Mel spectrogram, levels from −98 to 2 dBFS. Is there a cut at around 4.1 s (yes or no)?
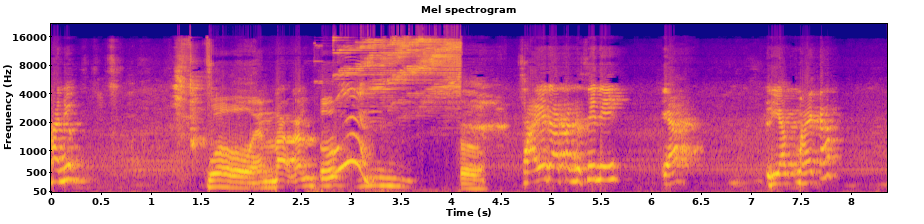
yes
